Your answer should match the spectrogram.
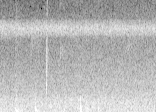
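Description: Steady high-pitched insect drone, with a few faint brief low sounds in the first second and a half.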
